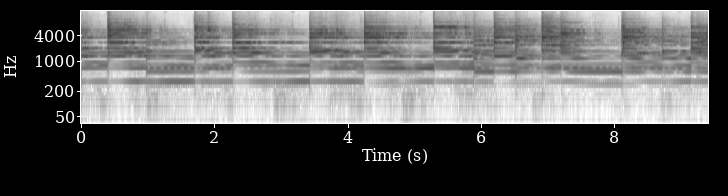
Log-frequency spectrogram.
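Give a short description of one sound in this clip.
Two church bells ring steadily, their strokes overlapping and ringing on.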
